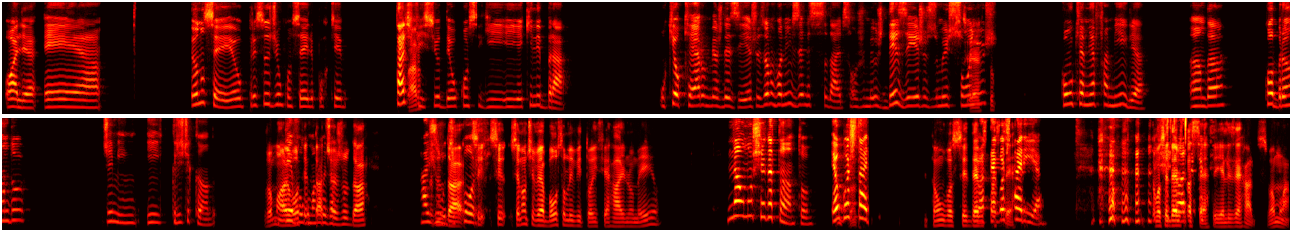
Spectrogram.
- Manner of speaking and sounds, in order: tapping; other background noise; laugh
- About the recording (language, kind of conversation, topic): Portuguese, advice, Como posso equilibrar minhas necessidades pessoais com as expectativas da família extensa sem conflito?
